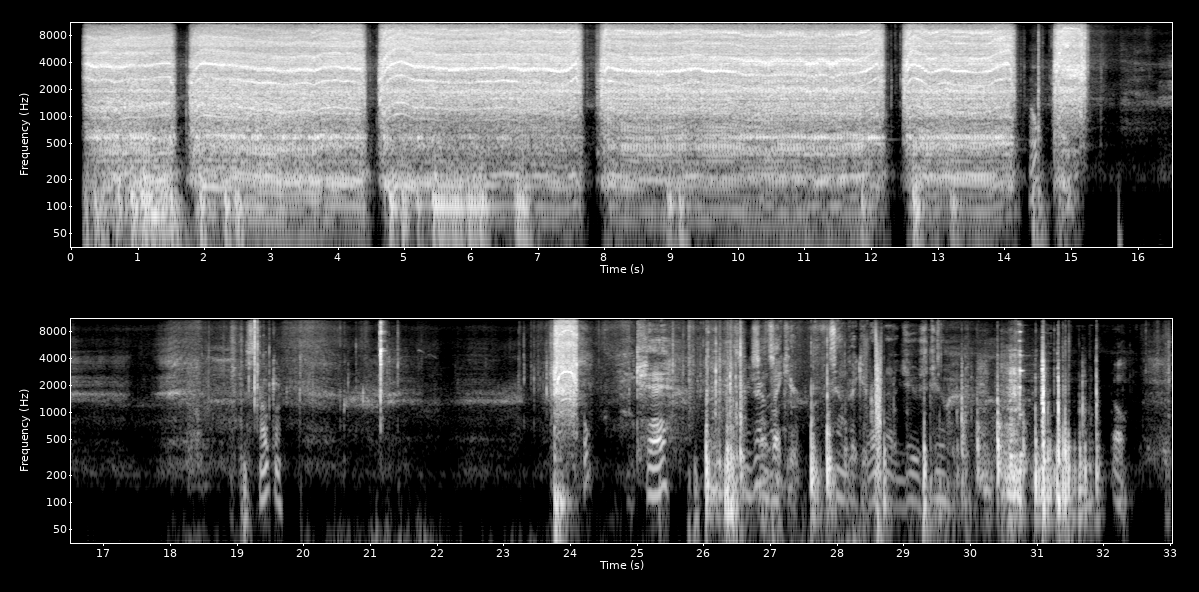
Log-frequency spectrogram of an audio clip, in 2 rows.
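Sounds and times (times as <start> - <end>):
electric drill cutting wood: 0.2 - 15.3, 23.8 - 24.3.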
